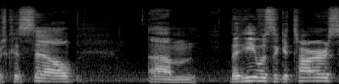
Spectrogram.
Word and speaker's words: Casale: I believe it's pronounced Casale or Cassell.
